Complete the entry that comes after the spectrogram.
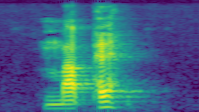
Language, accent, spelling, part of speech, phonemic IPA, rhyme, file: German, Austria, Mappe, noun, /ˈmapə/, -apə, De-at-Mappe.ogg
- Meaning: 1. portfolio (case; collection) 2. briefcase 3. folder 4. looseleaf binder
